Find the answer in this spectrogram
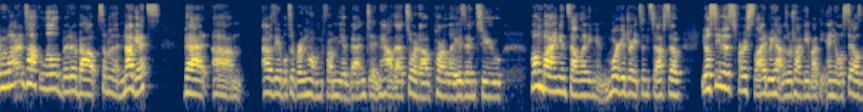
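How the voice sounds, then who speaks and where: A woman real estate agent with a hoarse, phlegmy voice, chatting casually about the housing market. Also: on the low side, brisk. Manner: chatty, uses many fillers. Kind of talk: casual market update chat. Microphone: video call.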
